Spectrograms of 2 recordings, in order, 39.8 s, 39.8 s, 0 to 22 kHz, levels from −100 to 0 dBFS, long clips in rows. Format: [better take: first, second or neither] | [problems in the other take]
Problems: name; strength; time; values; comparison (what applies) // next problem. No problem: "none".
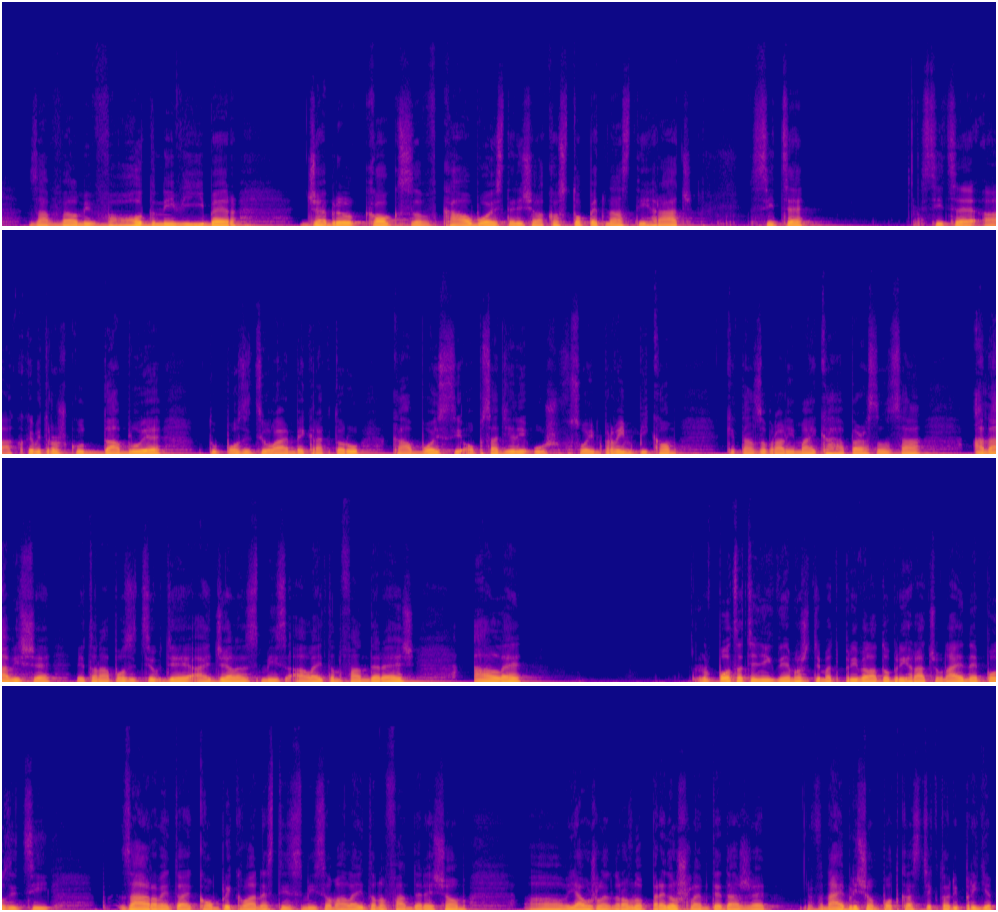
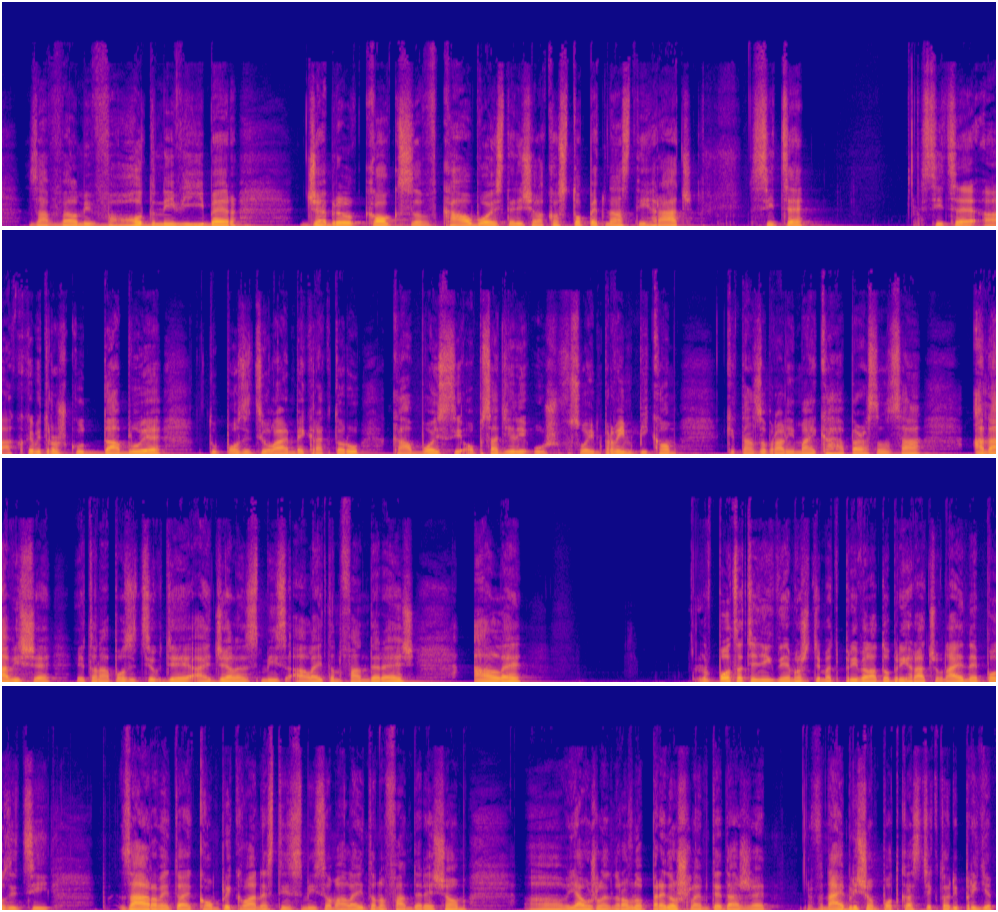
second | muffled; very; fading above 1 kHz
